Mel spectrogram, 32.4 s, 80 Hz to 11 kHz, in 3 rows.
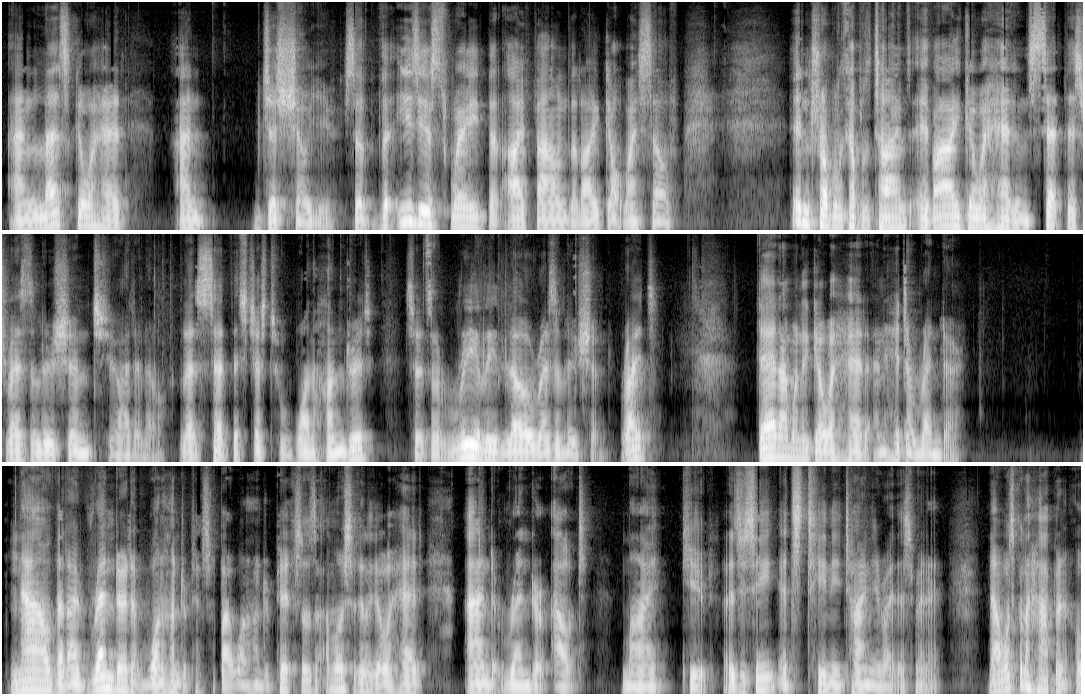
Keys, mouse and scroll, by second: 3.5 click, 7.1 click, 12.0-12.5 typing, 14.2 click, 14.6 double click, 15.5-15.9 typing, 16.5 Return, 20.2 click, 24.9 click, 30.7 click.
